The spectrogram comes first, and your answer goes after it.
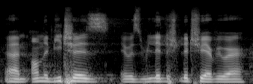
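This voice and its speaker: A man's voice: medium pitch, flat delivery, fast, darkish tone. Indonesian-raised male panelist, earnest, reverberant hall. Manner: earnest, filler-heavy. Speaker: panelist, nonprofit founder. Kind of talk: panel talk.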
